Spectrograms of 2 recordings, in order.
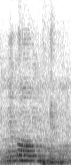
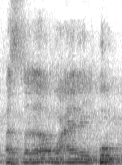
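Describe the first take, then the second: First: It is said in a playful cartoon-like voice. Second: It is said earnestly, like a sincere prayer. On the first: The greeting is not meant seriously. The speaker calls it wrong. "assalamualaikumnya upin ipin" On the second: The greeting is meant as a sincere prayer. The speaker calls it right. "doakanlah yang betul-betul"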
